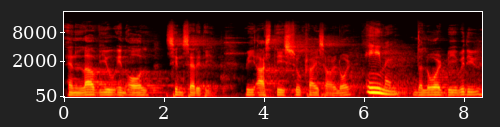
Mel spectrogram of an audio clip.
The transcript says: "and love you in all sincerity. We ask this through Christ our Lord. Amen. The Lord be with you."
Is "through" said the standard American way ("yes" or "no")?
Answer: no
